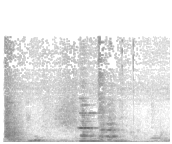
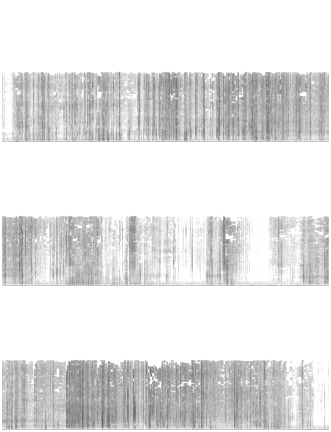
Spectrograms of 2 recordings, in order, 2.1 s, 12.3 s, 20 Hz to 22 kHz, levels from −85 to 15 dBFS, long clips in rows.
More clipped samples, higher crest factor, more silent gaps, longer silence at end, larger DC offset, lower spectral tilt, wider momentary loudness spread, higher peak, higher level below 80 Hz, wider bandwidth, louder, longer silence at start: neither; second, 20 dB vs 34 dB; neither; about the same, 0 s vs 0.1 s; neither; first, -2 dB/octave vs 2.5 dB/octave; about the same, 18 LU vs 19 LU; second, -18 dBFS vs -2 dBFS; first, -54 dBFS vs -62 dBFS; first, 17 kHz vs 11.5 kHz; about the same, -34 LUFS vs -32 LUFS; about the same, 0.05 s vs 0 s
